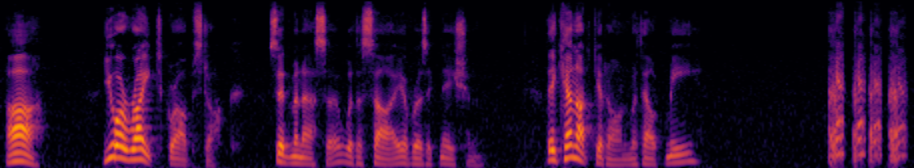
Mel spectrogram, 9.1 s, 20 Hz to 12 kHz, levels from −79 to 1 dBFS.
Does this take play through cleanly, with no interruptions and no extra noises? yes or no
no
